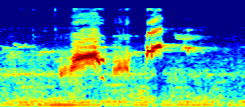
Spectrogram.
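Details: Oriental magpie-robin lure recording meant to spur other birds to sing: three short, harsh, scratchy bursts, the last one higher and sharper, over a steady low background hum.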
